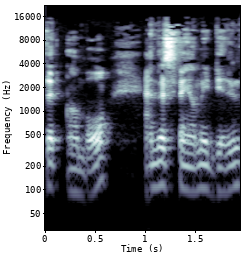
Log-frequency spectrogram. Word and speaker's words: Humble: They pronounced it Humble.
